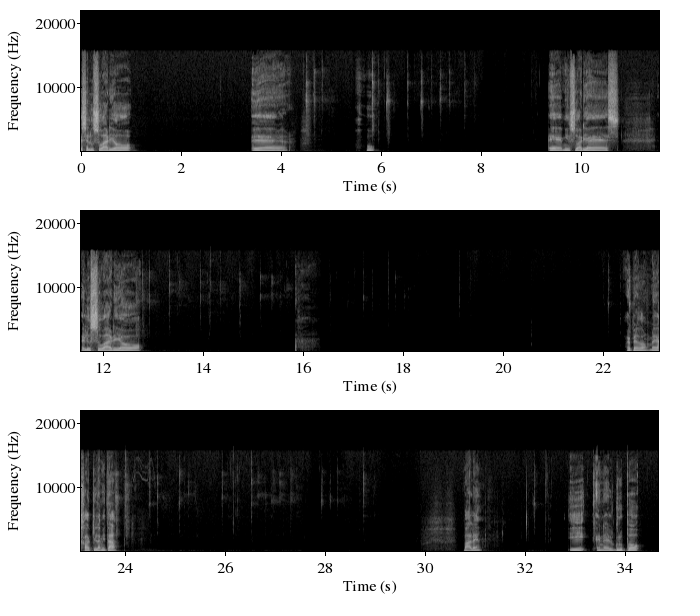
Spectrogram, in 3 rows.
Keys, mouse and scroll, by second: 4.2-7.8 typing, 12.0-13.3 typing, 15.1-19.0 typing, 22.6 ctrl+c, 22.9 ctrl+p, 23.7-28.7 typing, 33.3 ctrl+p.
